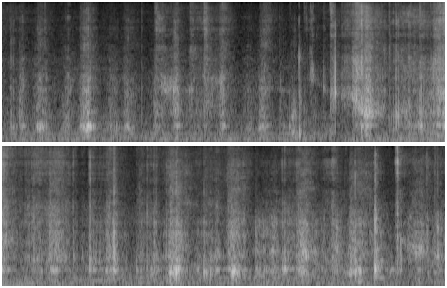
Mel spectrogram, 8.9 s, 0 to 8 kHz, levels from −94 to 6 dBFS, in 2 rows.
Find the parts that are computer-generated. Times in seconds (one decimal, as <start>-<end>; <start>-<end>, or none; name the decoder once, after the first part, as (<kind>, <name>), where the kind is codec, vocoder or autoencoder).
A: 0.0-2.3 (vocoder, Vocos); 3.2-8.0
